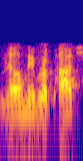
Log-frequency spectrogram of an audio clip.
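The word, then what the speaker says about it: Noomi Rapace: but Naomi Rapace is how you pronounce her name, who played Elizabeth Shaw.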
